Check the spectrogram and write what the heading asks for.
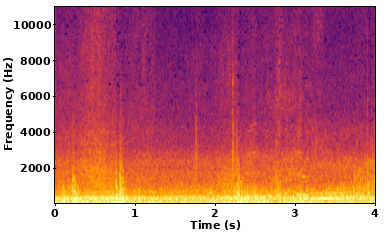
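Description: Steady road and engine noise of a moving vehicle heard from inside it, with wind buffeting the microphone and a few light knocks and rattles.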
